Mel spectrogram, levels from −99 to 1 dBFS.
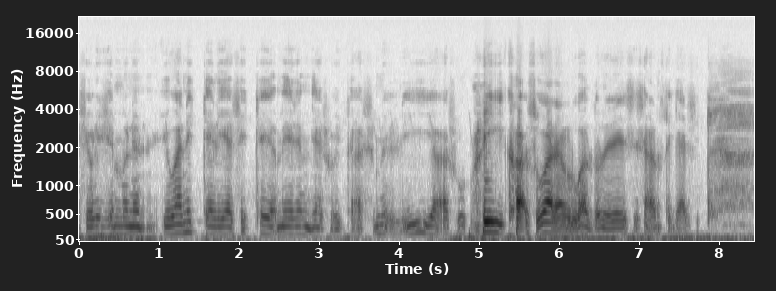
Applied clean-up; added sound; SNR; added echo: none; Bird; 12 dB; none.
